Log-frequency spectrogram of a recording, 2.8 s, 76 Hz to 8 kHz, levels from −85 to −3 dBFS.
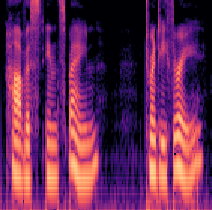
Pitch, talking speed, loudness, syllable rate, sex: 175 Hz, 105 wpm, -19 LUFS, 3.5 syllables/s, female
